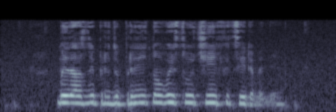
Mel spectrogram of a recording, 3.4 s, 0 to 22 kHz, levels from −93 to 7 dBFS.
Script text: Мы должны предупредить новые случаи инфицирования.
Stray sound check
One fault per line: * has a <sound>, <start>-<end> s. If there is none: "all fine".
all fine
